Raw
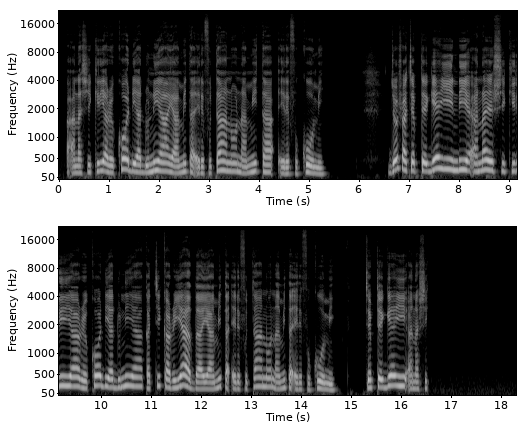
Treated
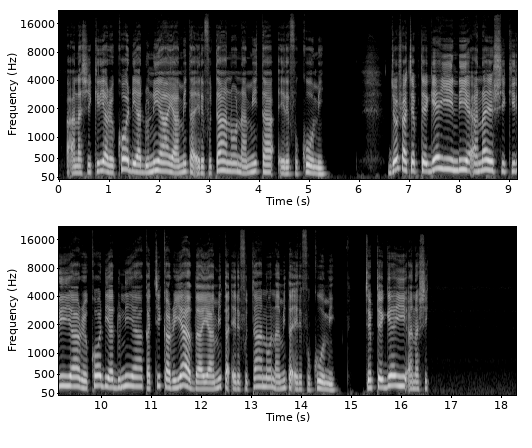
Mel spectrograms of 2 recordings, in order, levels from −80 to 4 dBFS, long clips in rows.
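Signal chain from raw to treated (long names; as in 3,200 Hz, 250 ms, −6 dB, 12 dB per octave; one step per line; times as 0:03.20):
0:05.19–0:06.65: low-shelf EQ 440 Hz +6 dB
level +8 dB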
